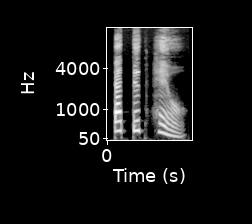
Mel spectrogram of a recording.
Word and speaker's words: 따뜻해요: 이 가 따뜻해요.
